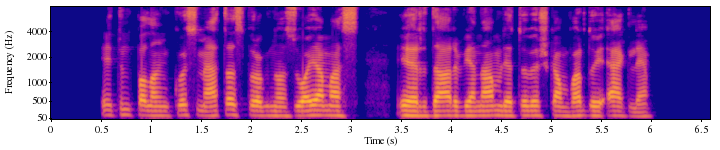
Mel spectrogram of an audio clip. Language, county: Lithuanian, Klaipėda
